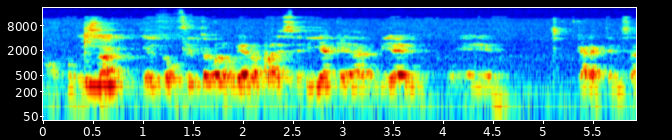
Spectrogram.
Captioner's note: speaking in Spanish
